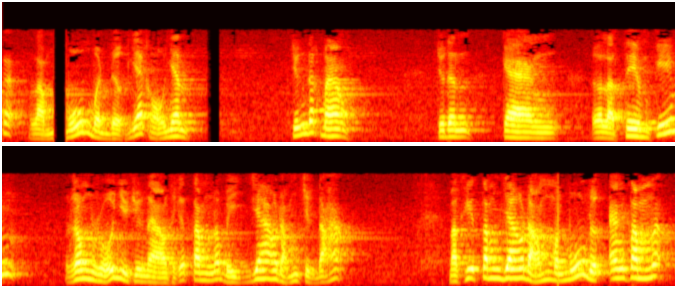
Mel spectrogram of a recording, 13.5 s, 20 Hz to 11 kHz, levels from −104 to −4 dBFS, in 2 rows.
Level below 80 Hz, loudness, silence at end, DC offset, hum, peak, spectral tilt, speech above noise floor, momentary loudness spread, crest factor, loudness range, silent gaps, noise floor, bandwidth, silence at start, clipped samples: -68 dBFS; -19 LUFS; 0 s; under 0.1%; none; 0 dBFS; -10.5 dB/octave; 32 dB; 10 LU; 20 dB; 4 LU; 0.54-0.63 s, 2.08-2.17 s; -51 dBFS; 5.8 kHz; 0 s; under 0.1%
